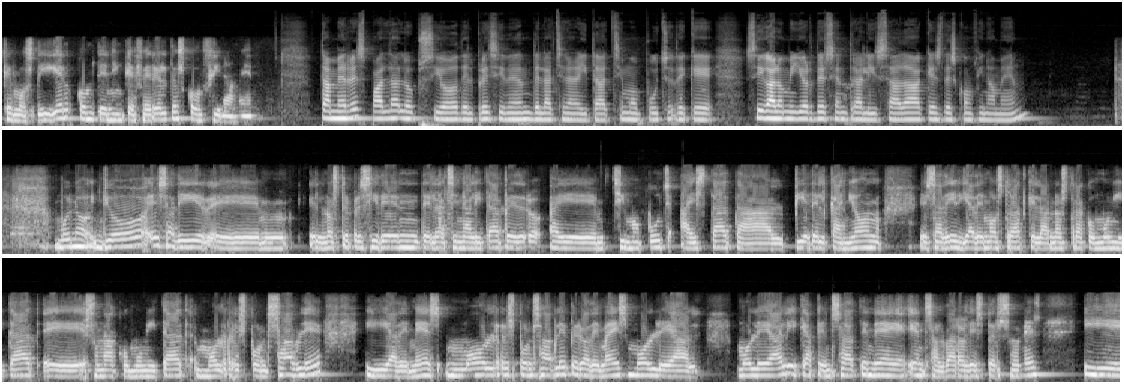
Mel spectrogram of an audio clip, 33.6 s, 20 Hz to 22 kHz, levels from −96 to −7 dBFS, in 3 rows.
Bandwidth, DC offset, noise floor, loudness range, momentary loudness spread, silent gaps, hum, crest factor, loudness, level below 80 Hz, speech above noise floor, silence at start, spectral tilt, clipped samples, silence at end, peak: 13 kHz; under 0.1%; -60 dBFS; 5 LU; 8 LU; none; none; 14 dB; -18 LUFS; -48 dBFS; 42 dB; 0 s; -5 dB/octave; under 0.1%; 0 s; -4 dBFS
